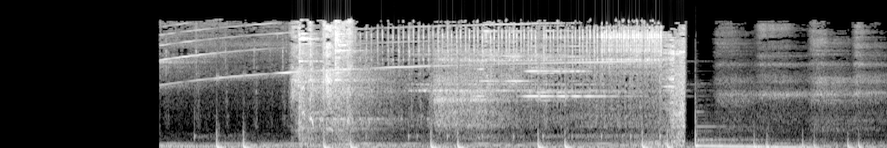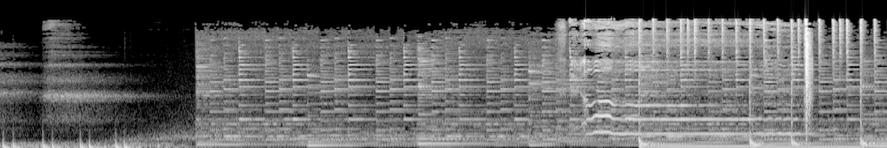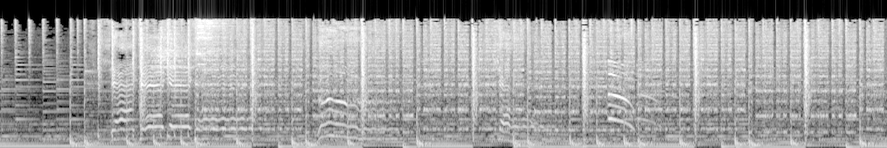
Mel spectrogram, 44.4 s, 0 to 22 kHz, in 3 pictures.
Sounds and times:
Music: 2.7 - 13.7, 18.0 - 44.3.

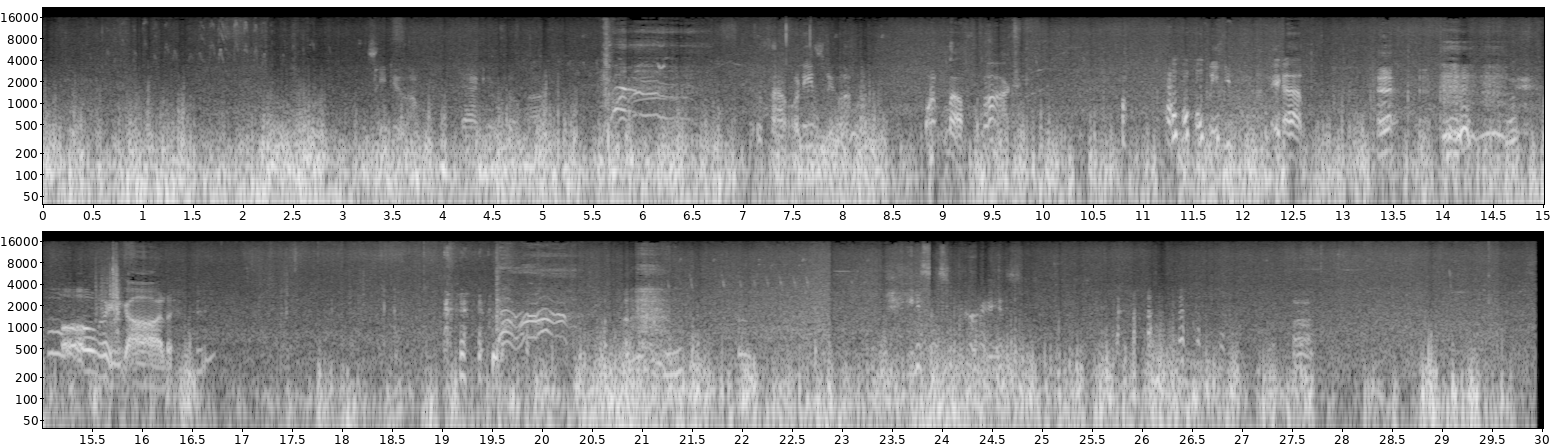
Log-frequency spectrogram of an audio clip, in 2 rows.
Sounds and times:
Speech: 3.3 - 5.1, 7.1 - 8.2, 8.8 - 9.9, 11.3 - 12.7, 13.4 - 16.8, 23.5 - 24.8, 27.5 - 27.8.

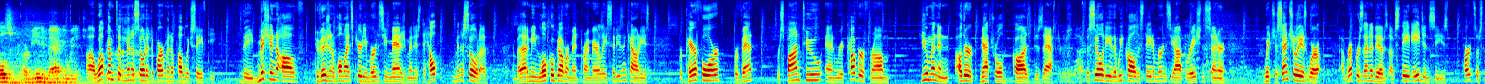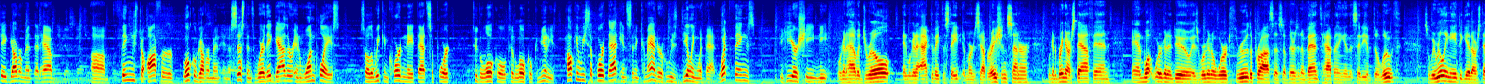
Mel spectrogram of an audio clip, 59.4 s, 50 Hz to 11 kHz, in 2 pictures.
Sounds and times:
Speech: 0.0 - 13.0, 13.6 - 17.8, 18.4 - 24.6, 25.2 - 59.4
Music: 0.0 - 59.4.

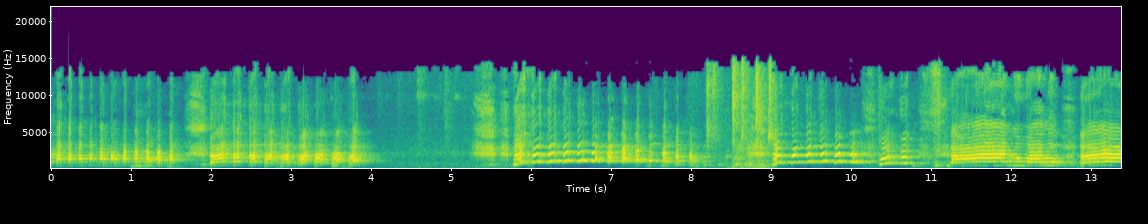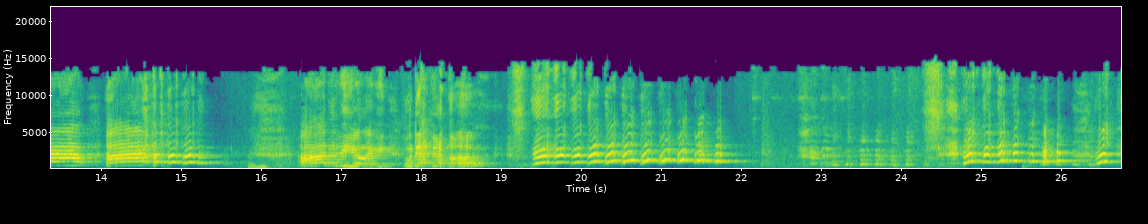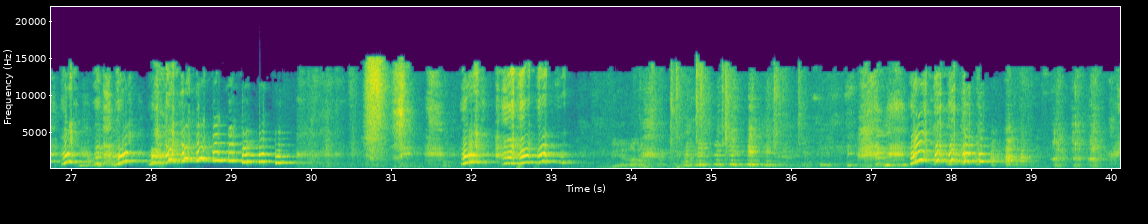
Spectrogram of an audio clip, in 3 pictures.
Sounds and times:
Laughter: 0.0 - 4.1, 5.5 - 11.6, 12.9 - 15.6, 17.9 - 30.5, 31.4 - 40.1.

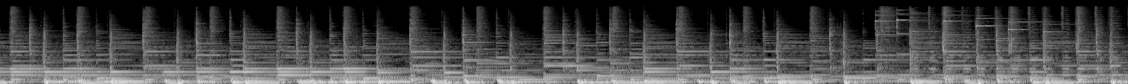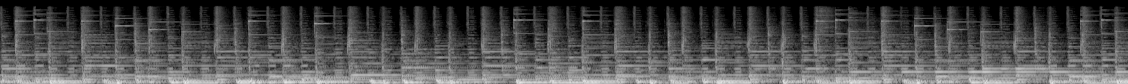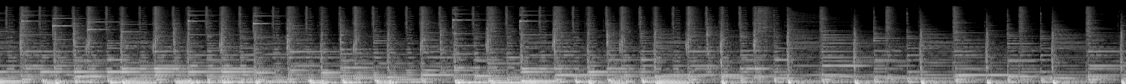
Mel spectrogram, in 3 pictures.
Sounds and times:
Music: 0.0 - 33.8.

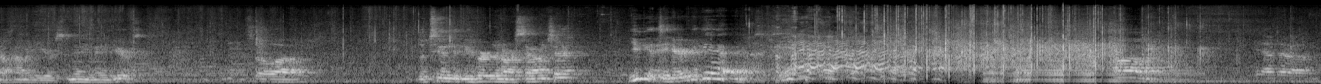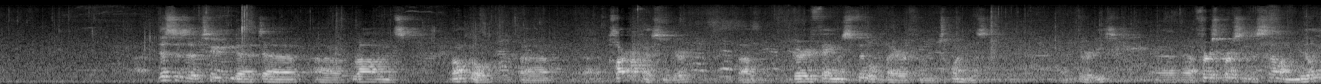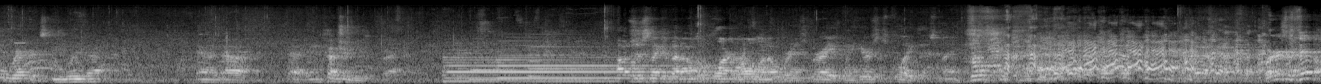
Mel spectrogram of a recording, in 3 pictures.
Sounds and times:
Speech: 0.0 - 1.6, 14.6 - 23.2, 23.8 - 27.6, 28.4 - 30.6, 32.6 - 36.5, 38.4 - 39.6
Music: 9.9 - 12.3, 30.8 - 36.1.

